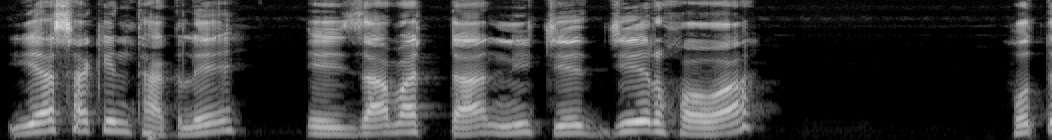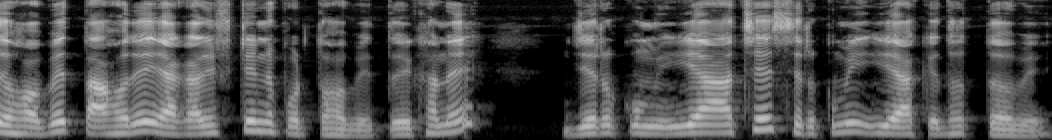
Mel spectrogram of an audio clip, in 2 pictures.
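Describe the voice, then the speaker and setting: A man's voice: fairly high pitch, normal speed, dry recording, studio quality. A man teaching Quran reading, spelling out each letter and vowel mark one syllable at a time before reading the whole word.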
